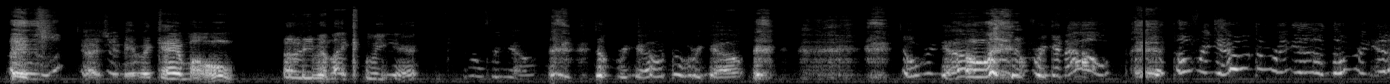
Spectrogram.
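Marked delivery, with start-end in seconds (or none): 0.1-2.4 slow, loud sobbing between half laughs. Real, not acted. Regretting coming home while under arrest, sobbing. Panicking alone after a DUI arrest. 4.7-13.9 tearful pleading with herself, voice cracking higher; crying self-talk. Real, not acted. Talking herself down in the police car, crying.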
